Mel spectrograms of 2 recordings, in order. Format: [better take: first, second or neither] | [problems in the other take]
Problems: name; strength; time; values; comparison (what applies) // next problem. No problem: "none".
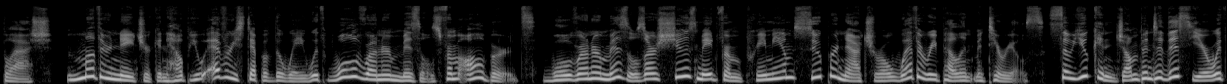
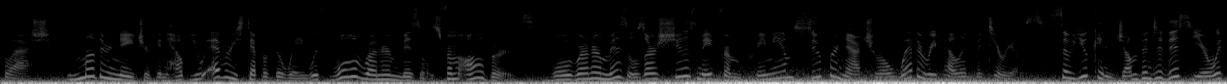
first | low rumble; loud; throughout; 1 dB below the speech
